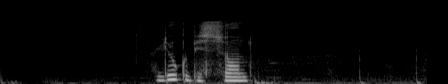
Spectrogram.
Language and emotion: Russian, neutral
